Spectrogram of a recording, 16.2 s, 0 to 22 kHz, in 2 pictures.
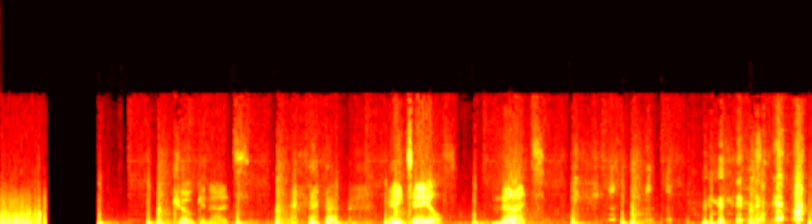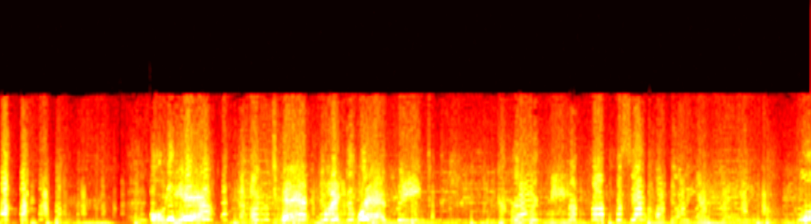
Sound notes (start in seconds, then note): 5.8 chuckles; 5.8 laughing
